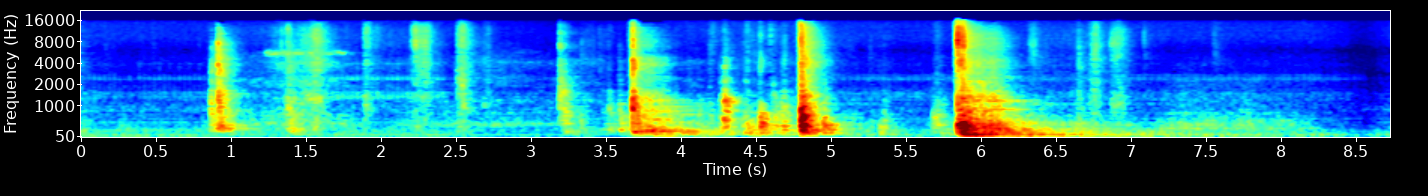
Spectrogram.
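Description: Several sharp metallic clicks and knocks, then a car hood slammed shut about six seconds in, with a heavy thud that rings and dies away over a couple of seconds.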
